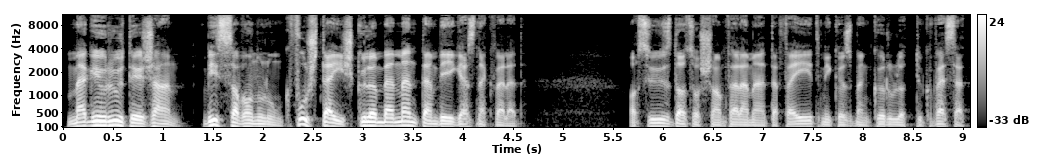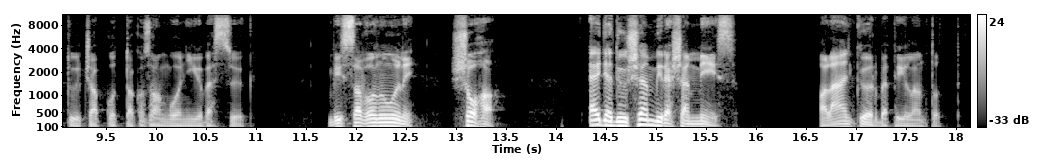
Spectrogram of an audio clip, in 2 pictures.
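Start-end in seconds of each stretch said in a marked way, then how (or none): 0.0-4.6 high, loud urgent call; frantic battlefield shout; shouting warning. Acted. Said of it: "imígyen kiáltott Reá". 11.7-15.8 defiant refusal. Acted. Joan defies retreat order.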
